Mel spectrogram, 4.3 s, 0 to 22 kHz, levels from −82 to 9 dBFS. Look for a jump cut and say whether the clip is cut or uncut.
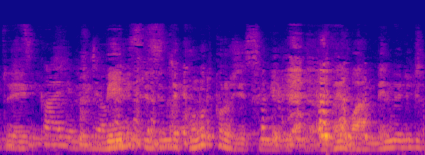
uncut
